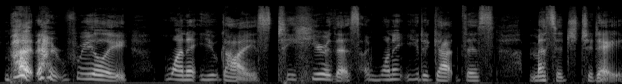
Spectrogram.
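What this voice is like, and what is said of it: Hoarse, worn-out voice. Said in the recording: “My voice is worn out and I'm hoarse as fuck”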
